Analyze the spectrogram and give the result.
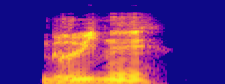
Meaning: to drizzle
- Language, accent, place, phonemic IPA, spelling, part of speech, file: French, France, Lyon, /bʁɥi.ne/, bruiner, verb, LL-Q150 (fra)-bruiner.wav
